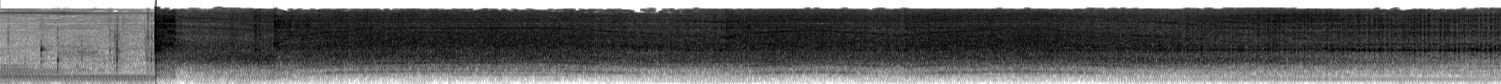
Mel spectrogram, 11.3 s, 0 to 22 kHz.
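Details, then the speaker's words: Angle grinder of about 5.5 A at 120 V, roughly 600–700 W, powered from the Trace Xantrex SW4048 48 V pure sine wave inverter putting out 122 V AC. It spins up sharply to a steady high whine and holds speed with no bogging. Normal running. "very good I'm happy and the inverter that's no problem this is this angle grinder is about 7 cm it is five and a half amp"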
